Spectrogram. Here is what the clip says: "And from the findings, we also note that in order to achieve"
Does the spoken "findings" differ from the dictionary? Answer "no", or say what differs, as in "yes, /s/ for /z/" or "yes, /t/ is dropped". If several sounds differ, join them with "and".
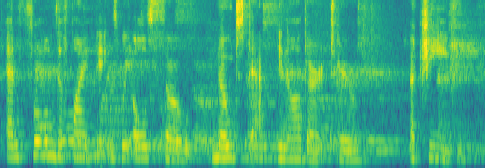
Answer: no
